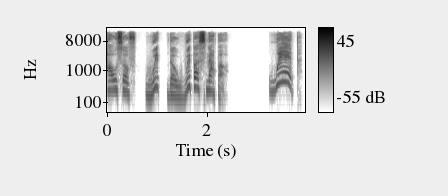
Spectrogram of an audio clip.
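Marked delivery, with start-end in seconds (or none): 3.2-3.8 high urgent call of a name; cried out. Acted. Zap calling to Whip in alarm, high urgent cry. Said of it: "he cried".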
